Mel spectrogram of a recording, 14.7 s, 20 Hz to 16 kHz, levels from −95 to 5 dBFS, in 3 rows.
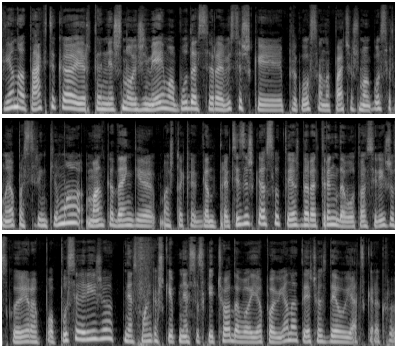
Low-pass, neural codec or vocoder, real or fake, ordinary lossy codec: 14.4 kHz; codec, 44.1 kHz, 7.8 kbps, Pupu-Codec; fake; MP3, 64 kbps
